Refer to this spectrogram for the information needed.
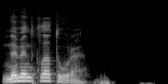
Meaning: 1. nomenclature 2. nomenklatura
- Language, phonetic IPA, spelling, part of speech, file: Russian, [nəmʲɪnkɫɐˈturə], номенклатура, noun, Ru-номенклатура.ogg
